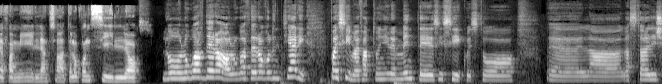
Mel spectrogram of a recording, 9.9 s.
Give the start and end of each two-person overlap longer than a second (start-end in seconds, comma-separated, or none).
none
